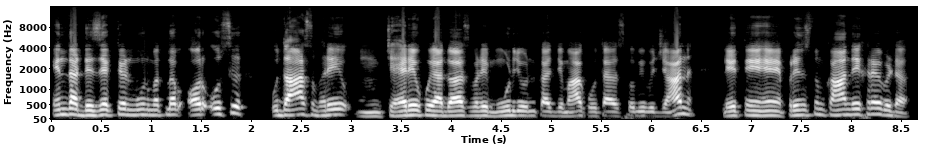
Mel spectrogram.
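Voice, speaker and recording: A man's voice: a little high, fairly even intonation, moderate pace, fairly bright tone, no room sound. A male teacher, leading an online class. He reads English lines and explains each word, asking and answering his own questions. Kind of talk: online class lecture, translating English text.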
